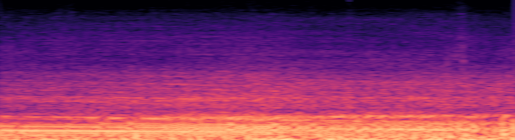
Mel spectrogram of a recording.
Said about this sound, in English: I don't remember dual sports being this loud, you know.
